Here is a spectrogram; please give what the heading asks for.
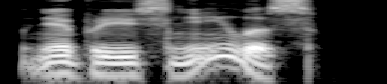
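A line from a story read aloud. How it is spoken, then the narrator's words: Grumbling. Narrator (Russian): проворчал он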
